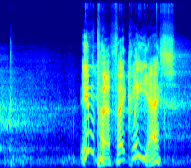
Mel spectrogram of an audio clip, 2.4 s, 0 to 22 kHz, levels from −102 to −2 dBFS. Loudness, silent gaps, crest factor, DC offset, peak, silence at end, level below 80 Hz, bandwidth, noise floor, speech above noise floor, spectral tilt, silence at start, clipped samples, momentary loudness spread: -30 LUFS; none; 30 dB; under 0.1%; -6 dBFS; 0.1 s; under -90 dBFS; over 20 kHz; -66 dBFS; 33 dB; -0.5 dB/octave; 0 s; under 0.1%; 4 LU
